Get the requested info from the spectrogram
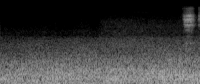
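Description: Steady low rumble and hiss of outdoor background noise, with no distinct sound standing out.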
